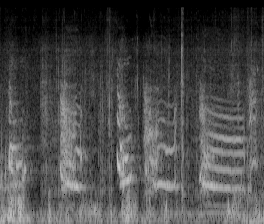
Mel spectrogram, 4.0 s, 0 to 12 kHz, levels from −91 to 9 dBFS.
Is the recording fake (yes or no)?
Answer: yes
